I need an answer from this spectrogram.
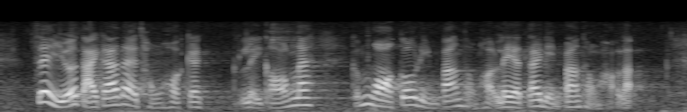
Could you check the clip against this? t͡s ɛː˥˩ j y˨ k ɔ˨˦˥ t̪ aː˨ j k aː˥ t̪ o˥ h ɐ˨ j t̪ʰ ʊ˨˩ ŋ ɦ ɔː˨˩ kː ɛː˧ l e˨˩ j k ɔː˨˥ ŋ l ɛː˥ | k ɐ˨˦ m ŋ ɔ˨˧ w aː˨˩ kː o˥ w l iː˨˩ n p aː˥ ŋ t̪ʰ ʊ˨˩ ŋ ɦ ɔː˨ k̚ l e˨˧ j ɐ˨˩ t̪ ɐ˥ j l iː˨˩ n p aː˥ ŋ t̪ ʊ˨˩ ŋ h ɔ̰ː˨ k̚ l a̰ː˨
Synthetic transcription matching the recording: t͡s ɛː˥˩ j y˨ k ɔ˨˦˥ t̪ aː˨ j k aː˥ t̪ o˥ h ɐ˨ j t̪ʰ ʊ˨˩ ŋ ɦ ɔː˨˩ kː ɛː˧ l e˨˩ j k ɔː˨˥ ŋ l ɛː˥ | k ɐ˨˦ m ŋ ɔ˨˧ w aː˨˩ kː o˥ w l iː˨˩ n p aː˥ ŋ t̪ʰ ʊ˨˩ ŋ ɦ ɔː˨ k̚ l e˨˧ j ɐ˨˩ t̪ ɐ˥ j l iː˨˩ n p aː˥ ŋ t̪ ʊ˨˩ ŋ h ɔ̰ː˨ k̚ l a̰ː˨

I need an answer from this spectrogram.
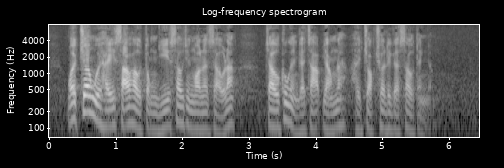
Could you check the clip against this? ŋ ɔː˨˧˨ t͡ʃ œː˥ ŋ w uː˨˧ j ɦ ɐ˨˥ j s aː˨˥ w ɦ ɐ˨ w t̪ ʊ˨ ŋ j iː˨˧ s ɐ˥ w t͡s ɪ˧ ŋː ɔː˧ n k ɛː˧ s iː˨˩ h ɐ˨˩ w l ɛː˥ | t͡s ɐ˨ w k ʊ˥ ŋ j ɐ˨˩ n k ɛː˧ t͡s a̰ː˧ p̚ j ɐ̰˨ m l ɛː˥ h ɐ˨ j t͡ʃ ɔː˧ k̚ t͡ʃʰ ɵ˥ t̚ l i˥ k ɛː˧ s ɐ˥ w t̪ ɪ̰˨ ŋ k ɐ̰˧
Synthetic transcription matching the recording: ŋ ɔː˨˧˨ t͡ʃ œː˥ ŋ w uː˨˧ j ɦ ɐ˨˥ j s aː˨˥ w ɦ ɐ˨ w t̪ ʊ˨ ŋ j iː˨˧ s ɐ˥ w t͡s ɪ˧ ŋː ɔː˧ n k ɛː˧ s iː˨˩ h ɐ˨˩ w l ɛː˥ | t͡s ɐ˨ w k ʊ˥ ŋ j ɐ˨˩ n k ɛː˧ t͡s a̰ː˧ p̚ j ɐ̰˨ m l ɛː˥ h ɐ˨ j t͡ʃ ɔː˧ k̚ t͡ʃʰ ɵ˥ t̚ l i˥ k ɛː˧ s ɐ˥ w t̪ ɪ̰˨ ŋ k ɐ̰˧

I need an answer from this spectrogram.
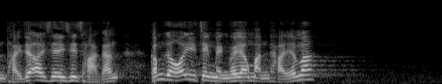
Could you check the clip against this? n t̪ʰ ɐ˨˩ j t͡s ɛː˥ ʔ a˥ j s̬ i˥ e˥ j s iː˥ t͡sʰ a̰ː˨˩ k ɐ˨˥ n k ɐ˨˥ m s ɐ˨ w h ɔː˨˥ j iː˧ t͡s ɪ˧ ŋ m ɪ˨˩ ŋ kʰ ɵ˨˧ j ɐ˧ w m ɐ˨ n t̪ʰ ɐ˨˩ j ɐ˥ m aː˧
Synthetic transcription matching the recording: n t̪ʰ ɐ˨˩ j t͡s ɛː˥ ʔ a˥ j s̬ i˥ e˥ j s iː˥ t͡sʰ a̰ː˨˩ k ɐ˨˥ n k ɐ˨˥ m t͡s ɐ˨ w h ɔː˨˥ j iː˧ t͡s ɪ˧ ŋ m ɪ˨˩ ŋ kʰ ɵ˨˧ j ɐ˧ w m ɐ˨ n t̪ʰ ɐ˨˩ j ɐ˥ m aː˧

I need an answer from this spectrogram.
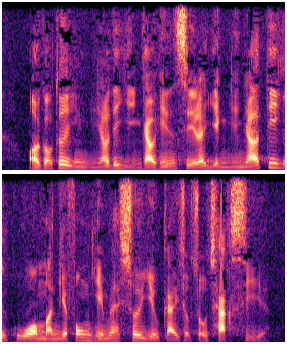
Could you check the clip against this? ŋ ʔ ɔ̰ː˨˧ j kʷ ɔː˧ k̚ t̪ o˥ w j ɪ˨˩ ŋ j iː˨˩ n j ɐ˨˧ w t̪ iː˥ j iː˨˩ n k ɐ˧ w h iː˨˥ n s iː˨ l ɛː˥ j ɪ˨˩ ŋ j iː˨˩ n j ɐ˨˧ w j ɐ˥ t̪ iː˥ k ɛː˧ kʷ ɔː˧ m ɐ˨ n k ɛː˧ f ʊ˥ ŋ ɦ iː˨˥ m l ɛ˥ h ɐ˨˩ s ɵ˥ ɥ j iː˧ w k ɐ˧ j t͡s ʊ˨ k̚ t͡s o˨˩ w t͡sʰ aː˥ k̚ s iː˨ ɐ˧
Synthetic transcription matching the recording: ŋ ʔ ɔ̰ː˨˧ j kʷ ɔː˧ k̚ t̪ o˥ w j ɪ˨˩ ŋ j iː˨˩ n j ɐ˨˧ w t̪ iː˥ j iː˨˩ n k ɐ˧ w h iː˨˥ n s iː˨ l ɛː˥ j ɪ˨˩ ŋ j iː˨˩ n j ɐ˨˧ w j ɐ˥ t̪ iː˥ k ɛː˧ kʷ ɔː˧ m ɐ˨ n k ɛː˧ f ʊ˥ ŋ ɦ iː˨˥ m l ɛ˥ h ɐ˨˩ s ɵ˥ ɥ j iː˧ w k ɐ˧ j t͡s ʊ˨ k̚ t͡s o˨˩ w t͡sʰ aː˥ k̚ s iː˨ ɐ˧

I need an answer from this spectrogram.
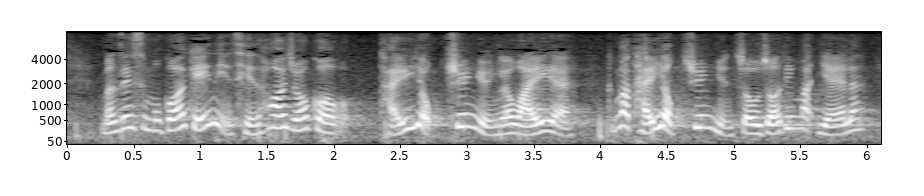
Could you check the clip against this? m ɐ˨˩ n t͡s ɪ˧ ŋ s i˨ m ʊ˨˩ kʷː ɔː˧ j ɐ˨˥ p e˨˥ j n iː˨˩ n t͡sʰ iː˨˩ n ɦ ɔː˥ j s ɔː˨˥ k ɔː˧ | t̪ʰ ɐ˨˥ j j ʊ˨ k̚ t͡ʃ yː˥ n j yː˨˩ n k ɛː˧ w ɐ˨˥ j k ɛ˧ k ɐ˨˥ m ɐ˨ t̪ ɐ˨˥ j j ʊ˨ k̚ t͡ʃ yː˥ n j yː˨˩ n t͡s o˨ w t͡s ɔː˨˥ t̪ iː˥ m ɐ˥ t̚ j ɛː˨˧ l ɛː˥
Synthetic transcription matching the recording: m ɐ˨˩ n t͡s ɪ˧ ŋ s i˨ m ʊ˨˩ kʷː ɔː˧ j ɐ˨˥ k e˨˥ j n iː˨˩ n t͡sʰ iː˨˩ n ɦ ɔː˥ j t͡s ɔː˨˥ k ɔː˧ | t̪ʰ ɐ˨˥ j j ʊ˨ k̚ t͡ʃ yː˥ n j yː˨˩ n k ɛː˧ w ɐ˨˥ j k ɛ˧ k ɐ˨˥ m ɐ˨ t̪ʰ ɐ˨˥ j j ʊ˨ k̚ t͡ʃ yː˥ n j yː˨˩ n t͡s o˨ w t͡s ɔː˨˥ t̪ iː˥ m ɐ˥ t̚ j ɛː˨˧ l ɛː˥

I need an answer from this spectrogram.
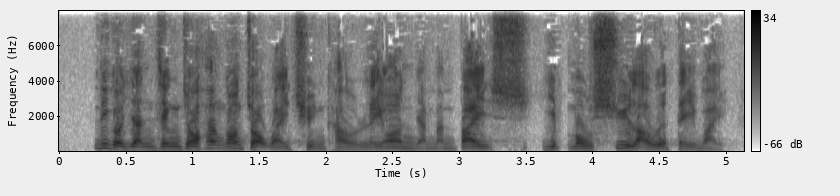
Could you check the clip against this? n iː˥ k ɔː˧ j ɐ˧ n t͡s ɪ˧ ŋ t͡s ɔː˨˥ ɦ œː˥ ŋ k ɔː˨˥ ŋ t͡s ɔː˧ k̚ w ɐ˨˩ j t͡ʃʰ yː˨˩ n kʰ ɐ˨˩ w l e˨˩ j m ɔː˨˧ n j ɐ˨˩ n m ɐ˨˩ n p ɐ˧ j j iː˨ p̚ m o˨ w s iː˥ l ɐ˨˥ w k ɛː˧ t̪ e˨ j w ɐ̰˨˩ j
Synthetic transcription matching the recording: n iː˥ k ɔː˧ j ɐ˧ n t͡s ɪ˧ ŋ t͡s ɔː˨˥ ɦ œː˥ ŋ k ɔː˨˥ ŋ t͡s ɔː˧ k̚ w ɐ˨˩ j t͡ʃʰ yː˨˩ n kʰ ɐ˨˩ w l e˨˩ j ŋ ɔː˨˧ n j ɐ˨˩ n m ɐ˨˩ n p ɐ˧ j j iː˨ p̚ m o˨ w s yː˥ l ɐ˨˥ w k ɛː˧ t̪ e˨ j w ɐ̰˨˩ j

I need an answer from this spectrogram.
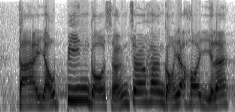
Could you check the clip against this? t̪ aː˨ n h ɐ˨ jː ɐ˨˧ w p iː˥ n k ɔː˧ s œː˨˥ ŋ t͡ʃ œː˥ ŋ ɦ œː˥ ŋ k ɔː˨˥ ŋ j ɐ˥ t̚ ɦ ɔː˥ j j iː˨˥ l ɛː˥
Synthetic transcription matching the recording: t̪ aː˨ n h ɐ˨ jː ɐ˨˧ w p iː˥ n k ɔː˧ s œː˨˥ ŋ t͡ʃ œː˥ ŋ ɦ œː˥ ŋ k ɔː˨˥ ŋ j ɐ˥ t̚ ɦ ɔː˥ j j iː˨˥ l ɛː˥

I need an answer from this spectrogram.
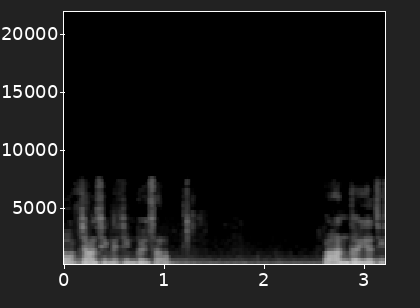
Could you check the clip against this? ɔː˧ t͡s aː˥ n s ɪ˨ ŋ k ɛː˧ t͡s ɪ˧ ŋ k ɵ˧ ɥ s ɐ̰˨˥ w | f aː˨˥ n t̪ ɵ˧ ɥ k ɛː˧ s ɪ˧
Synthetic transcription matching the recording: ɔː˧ t͡s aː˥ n s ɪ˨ ŋ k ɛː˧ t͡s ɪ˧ ŋ k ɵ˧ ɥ s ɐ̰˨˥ w | f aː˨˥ n t̪ ɵ˧ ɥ k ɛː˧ t͡s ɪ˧

